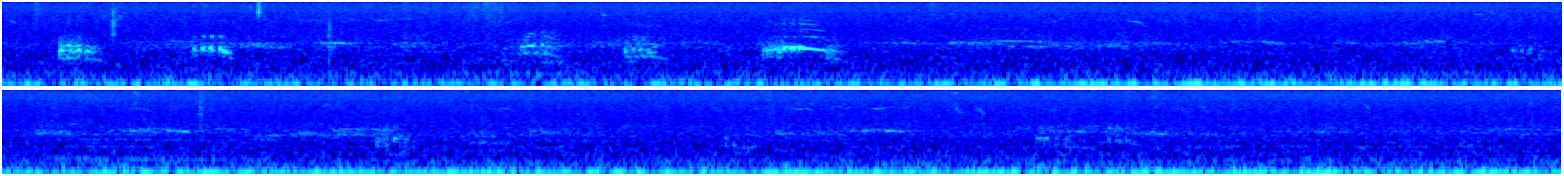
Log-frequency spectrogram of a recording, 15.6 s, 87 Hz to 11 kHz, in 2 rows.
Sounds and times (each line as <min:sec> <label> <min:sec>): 0:02.6 Cranes calling, distant 0:05.3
